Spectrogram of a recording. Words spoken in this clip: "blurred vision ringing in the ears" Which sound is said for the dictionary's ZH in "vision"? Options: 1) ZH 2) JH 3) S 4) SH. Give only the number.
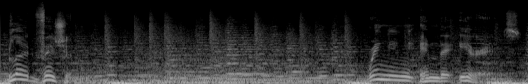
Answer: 1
